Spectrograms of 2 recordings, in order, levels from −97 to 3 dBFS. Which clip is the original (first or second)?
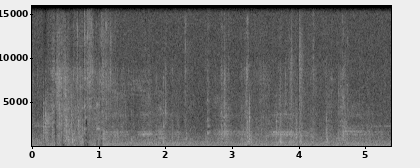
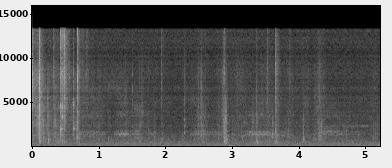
first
